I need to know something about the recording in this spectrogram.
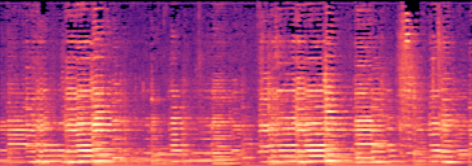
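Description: Fiddle and lever harp playing a traditional tune together. The harp plucks a low bass line that changes about once a second under the fiddle's bowed melody.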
